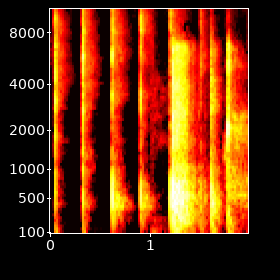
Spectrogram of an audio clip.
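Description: Scattered hand claps from people unmuted on a call, a few sharp single claps at first, then quickly thickening into overlapping clapping from several people, a brief, modest round of applause with no talking.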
